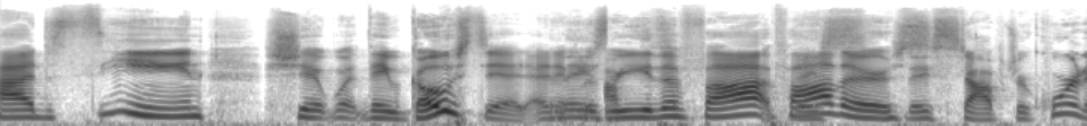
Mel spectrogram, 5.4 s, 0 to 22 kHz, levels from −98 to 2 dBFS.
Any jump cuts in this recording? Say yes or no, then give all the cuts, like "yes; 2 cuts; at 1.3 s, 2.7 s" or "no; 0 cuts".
yes; 1 cut; at 3.0 s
